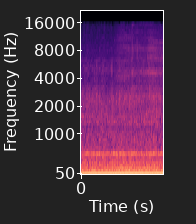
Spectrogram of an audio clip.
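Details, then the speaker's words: VW T4 diesel van after repairs, glow plug wire now connected, started on the key in heavy rain: steady, even diesel clatter with a smooth low rumble, no misses or knocks; healthy idle. "Absolutely starts on the key. Fire it up again, and it starts up on the key."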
